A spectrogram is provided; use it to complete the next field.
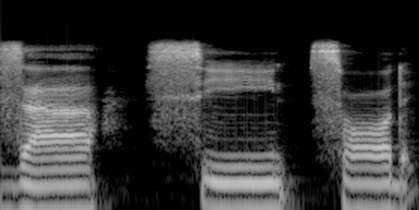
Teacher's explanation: ان 3 حروف یعنی کہ زا، سین، صاد کو ادا کرتے وقت سیٹی کی طرح کی آواز نکلتی ہے، اس لیے ان حروف کو حروف صفیریہ یعنی سیٹی والے حروف بھی کہتے ہیں، جیسے کہ زا، سین، صاد۔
